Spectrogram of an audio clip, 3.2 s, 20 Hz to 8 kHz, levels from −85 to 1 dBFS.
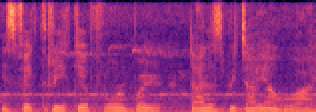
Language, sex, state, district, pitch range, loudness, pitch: Hindi, female, Arunachal Pradesh, Papum Pare, 185-195 Hz, -20 LUFS, 190 Hz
